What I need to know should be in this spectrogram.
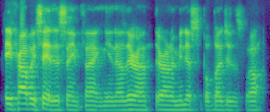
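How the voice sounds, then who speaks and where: A man chairs a town budget meeting, heard over a muffled, lo-fi conference call that keeps breaking up. His voice is gravelly with vocal fry, and he speaks hesitantly, pausing on many fillers. The sound is dull and narrow, like a speakerphone. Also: mid-range voice, flat delivery, a bit bright. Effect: conference call line, breaking up. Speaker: board chair.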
